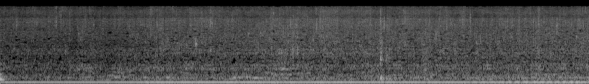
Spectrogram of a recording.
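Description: Raw chicken pieces sizzling as they fry in hot ghee in a pot: a steady hiss over a low steady hum, with a faint knock or two of a wooden spatula.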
